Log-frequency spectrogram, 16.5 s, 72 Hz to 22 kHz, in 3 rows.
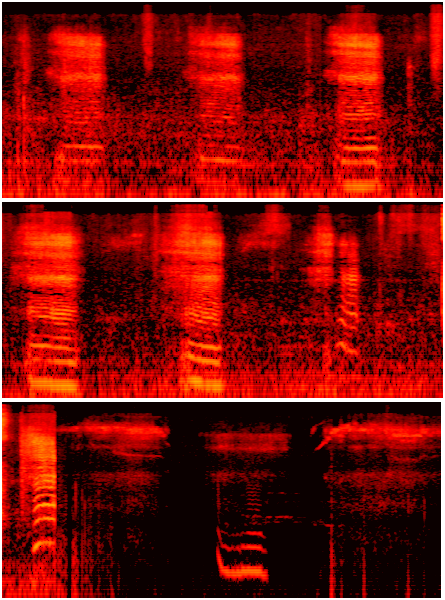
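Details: Cat snoring in sleep: regular rattling snores about every two seconds, roughly 30 breaths a minute, then softer whistling breaths.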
